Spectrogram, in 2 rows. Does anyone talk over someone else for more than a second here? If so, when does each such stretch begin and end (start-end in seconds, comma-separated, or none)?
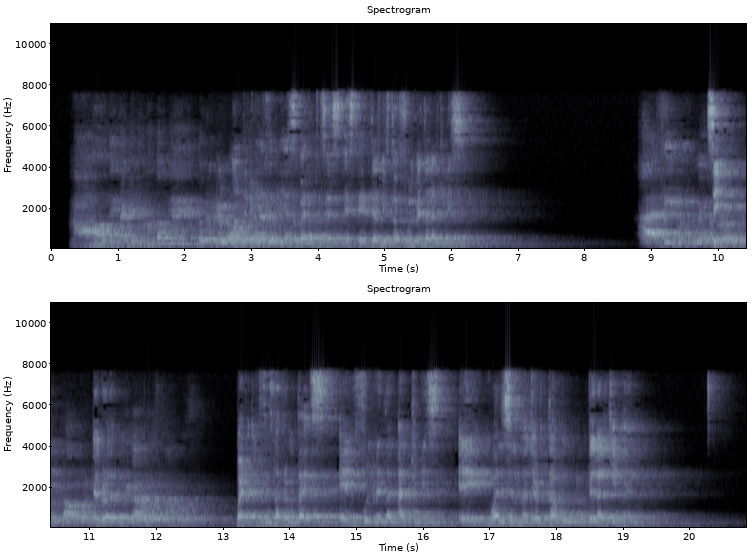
2.7-4.2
